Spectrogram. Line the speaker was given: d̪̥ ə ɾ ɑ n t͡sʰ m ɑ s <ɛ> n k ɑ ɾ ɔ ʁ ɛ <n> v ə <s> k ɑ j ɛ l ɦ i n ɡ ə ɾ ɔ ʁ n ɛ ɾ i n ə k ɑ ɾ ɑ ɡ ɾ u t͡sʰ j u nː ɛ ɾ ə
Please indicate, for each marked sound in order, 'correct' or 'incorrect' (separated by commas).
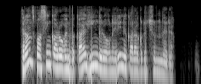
incorrect, correct, incorrect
